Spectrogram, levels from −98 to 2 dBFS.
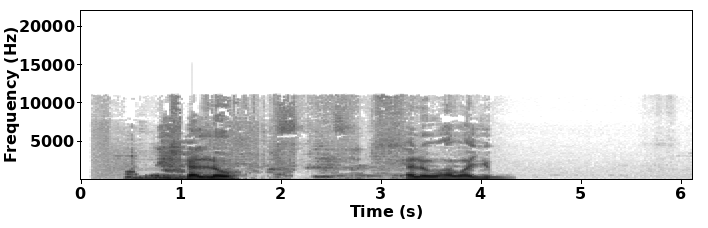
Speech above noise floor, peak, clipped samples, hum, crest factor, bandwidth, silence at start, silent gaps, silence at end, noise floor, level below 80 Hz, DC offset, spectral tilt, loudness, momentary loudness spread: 62 dB; 0 dBFS; under 0.1%; none; 18 dB; 11.5 kHz; 0.45 s; none; 1.95 s; -75 dBFS; -36 dBFS; under 0.1%; -6.5 dB/octave; -14 LUFS; 24 LU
